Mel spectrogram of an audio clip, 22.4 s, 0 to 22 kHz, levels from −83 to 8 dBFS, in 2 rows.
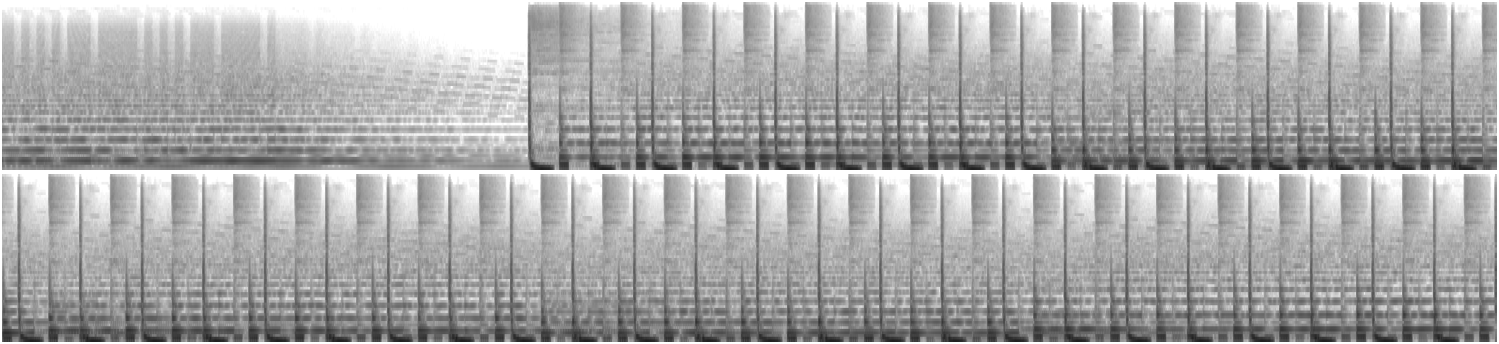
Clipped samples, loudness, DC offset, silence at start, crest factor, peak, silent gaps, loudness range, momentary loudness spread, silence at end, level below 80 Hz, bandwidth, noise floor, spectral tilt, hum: under 0.1%; -15 LUFS; 0.5%; 0 s; 12 dB; 0 dBFS; none; 5 LU; 11 LU; 0 s; -16 dBFS; over 20 kHz; -42 dBFS; -6 dB/octave; none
